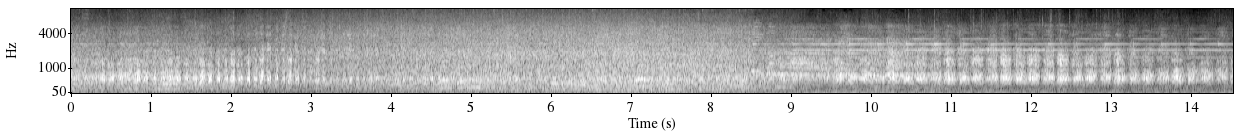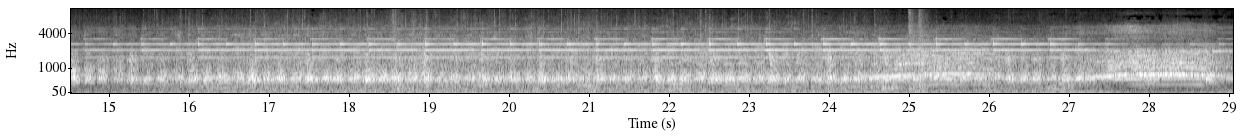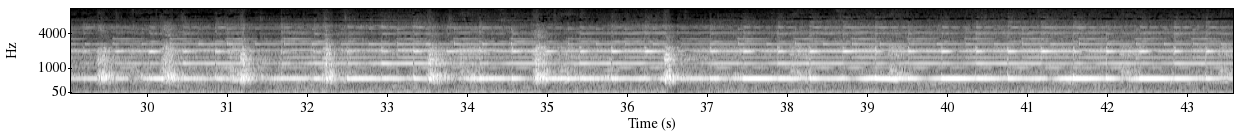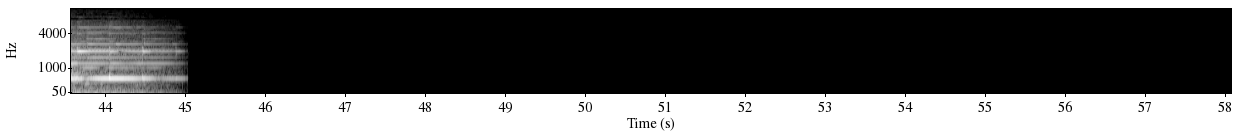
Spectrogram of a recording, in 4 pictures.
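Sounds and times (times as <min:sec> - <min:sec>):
steam locomotive chuffing: 0:00.0 - 0:45.0
bell ringing: 0:08.6 - 0:45.0.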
